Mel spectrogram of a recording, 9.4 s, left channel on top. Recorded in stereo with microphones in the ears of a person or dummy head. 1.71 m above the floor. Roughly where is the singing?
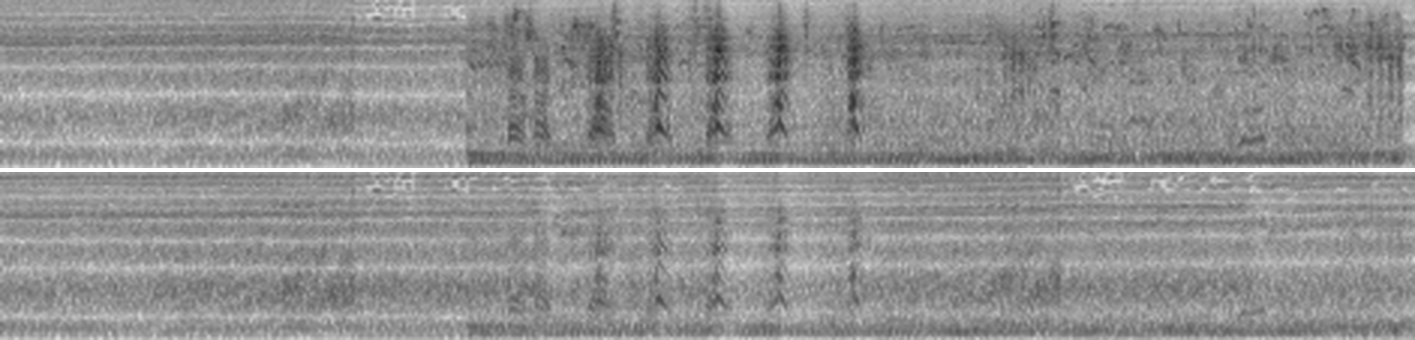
I don't hear singing.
